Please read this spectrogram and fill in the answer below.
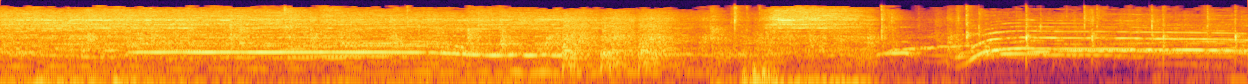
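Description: Live rock band with drums and guitar playing, heard over a crowded room: a long held note about a second in that slides down at its end, then notes bending sharply upward and held near the end.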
